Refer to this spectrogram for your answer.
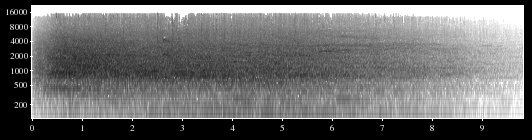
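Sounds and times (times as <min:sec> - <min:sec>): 
crowd cheering yeah, big cheer: 0:00.0 - 0:09.8.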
